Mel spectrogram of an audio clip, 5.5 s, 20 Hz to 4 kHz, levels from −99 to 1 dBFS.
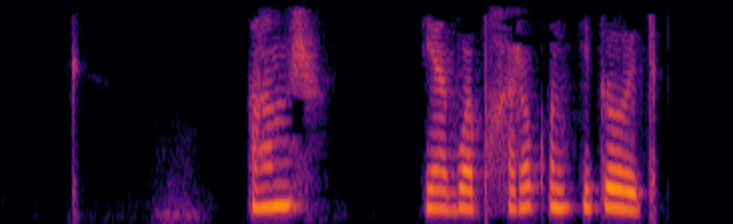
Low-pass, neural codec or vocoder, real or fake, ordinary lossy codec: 3.6 kHz; codec, 16 kHz, 1 kbps, FunCodec, trained on LibriTTS, 50 frames a second; fake; MP3, 16 kbps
